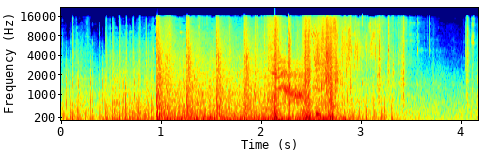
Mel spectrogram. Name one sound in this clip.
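Gunshots fire in a quick, loud burst.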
